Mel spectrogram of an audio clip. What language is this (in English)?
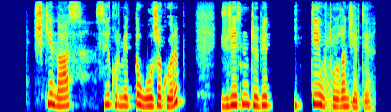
Kazakh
